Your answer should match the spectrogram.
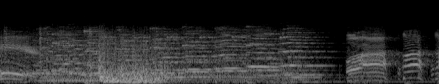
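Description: Orchestral cartoon score playing, with a crash about a second in: a cartoon sound effect of a body smashing through a wooden door.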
